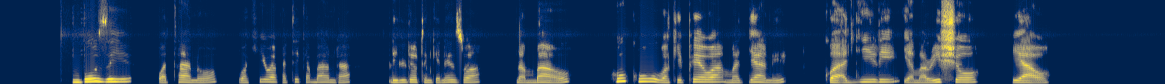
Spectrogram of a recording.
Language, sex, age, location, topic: Swahili, female, 18-24, Dar es Salaam, agriculture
